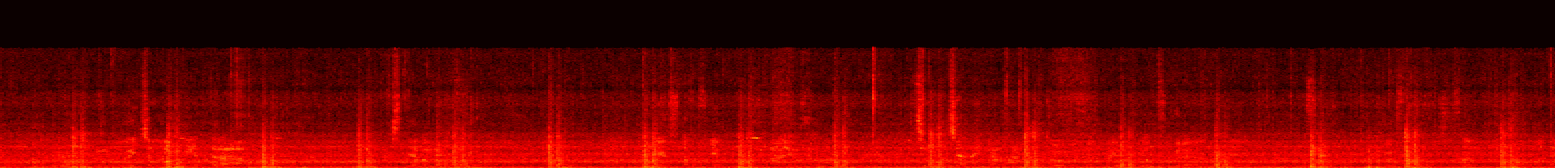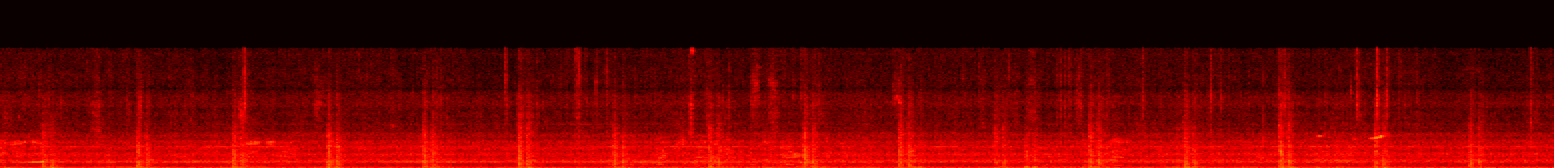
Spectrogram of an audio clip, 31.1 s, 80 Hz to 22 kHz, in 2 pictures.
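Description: Running noise of a JR 223 series electric train at speed, heard inside the train behind the driver's cab: a steady low rumble with a faint steady whine and frequent clicks and knocks from the wheels on the track.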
